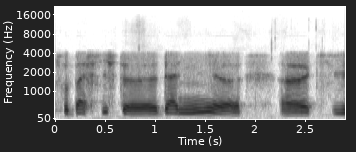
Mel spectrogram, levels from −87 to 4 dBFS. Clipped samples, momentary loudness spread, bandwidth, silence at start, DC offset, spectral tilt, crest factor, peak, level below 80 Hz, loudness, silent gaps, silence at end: under 0.1%; 7 LU; 5.4 kHz; 0 s; under 0.1%; -6 dB/octave; 14 dB; -2 dBFS; -68 dBFS; -17 LUFS; none; 0 s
